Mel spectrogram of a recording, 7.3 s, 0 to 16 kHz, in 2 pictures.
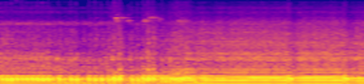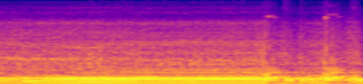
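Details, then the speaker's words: KTM 525 converted to supermoto, engine rebuilt from scratch with internal upgrades, not yet run on the road: big single chugs unevenly after starting, stumbling and surging; lumpy running after the rebuild, cause unconfirmed. "it hasn't been run yet actually on the road so the engine's a bit bit lumpy at the moment after it's been rebuilt"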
